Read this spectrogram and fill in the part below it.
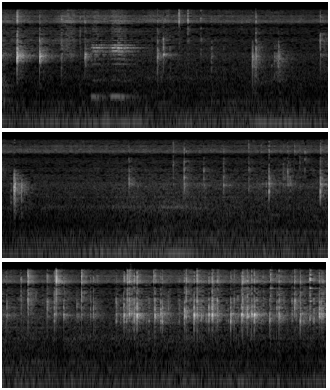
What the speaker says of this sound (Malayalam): കടുക് നന്നായിട്ട് പൊട്ടിയിട്ടുണ്ട്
